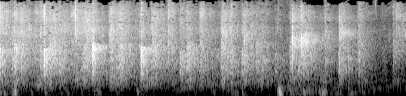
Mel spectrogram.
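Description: A church audience applauds to welcome a guest speaker, many hands clapping in a dense, uneven patter of sharp bright claps that holds steady for a few seconds, with no one speaking over it.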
